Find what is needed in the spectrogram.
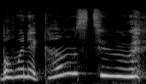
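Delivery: talking through laughter. Explaining how they react to politics: laughing while talking. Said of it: "I'm sorry for laughing".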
